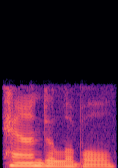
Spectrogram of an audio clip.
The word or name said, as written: handleable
